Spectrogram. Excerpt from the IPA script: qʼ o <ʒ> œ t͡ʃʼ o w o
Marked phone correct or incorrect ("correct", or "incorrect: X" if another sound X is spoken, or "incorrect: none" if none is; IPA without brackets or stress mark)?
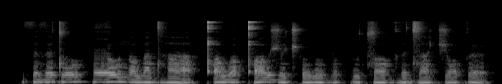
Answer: correct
